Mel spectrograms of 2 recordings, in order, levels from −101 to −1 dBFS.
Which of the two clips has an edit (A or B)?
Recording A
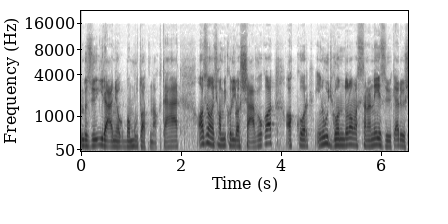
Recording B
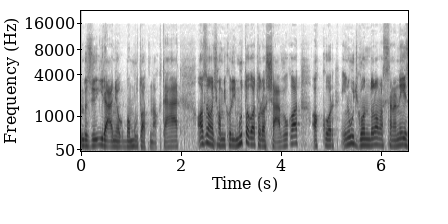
A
